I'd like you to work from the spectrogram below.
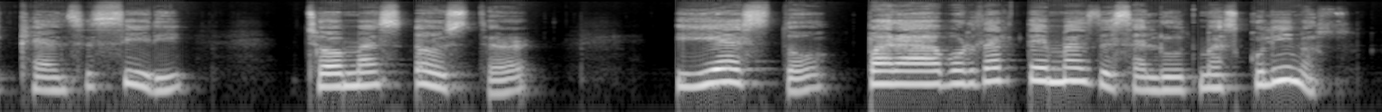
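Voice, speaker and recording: A woman's voice: mid-range voice, dark tone. A woman hosting her own podcast, talking in a cheerful, playful, chatty way. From Mexico. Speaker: podcast host. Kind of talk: solo podcast monologue.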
